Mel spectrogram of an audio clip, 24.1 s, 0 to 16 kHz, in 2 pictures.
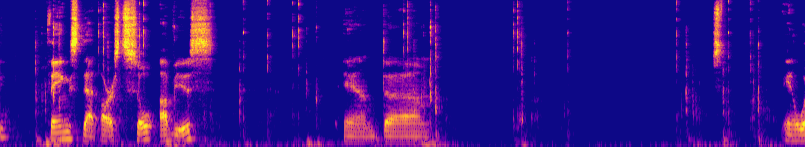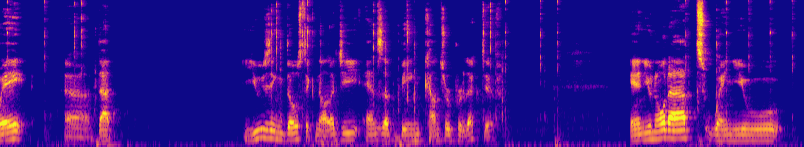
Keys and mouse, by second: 0.7 shift+d, 2.5 g, 3.7 middle click, 4.5 g, 6.3 shift+d, 8.5-10.1 middle drag, 10.9 shift+middle click, 12.2 middle click, 13.5 g, 16.8 g, 18.0 shift+d, 19.7 middle click, 20.4-22.4 middle drag, 22.9 middle click, 23.6 middle click.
